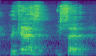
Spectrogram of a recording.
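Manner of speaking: ordinary talk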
